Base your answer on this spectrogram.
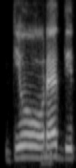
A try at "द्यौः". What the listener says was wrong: नहीं, फिर द्यो बन गया। द्यौ बोलना, द्यौ।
